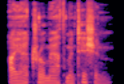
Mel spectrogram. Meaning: Someone who studies iatromathematics; a physician applying a mathematical theory of medicine
- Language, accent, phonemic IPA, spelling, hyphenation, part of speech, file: English, US, /aɪˌæt.ɹoʊˌmæθ.ə.məˈtɪʃ.ən/, iatromathematician, i‧at‧ro‧math‧e‧ma‧ti‧cian, noun, En-us-iatromathematician.ogg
